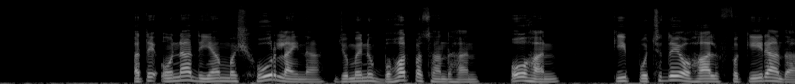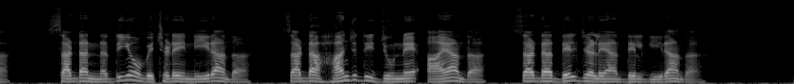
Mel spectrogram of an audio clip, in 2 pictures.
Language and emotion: Punjabi, neutral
